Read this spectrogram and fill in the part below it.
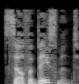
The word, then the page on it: self-abasement: British English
